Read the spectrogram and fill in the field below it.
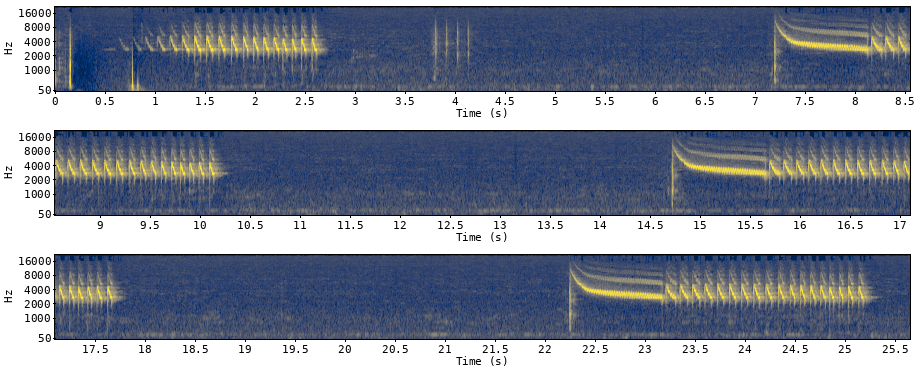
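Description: Mechanical bird chirping from an electric plug-in toy bird in a house, repeating in four bright warbling bursts of about three seconds each with short silent gaps between, clear, with no voices.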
